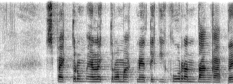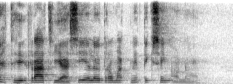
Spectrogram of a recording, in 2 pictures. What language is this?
Javanese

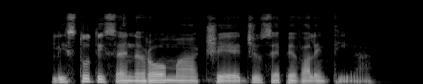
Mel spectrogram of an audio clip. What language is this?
Esperanto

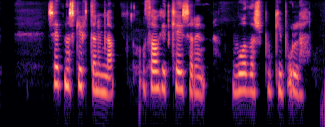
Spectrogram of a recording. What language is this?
Icelandic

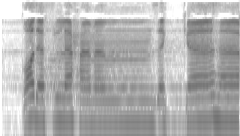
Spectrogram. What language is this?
Arabic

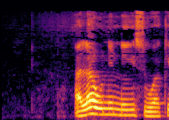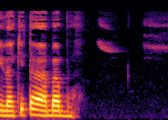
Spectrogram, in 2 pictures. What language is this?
Bankon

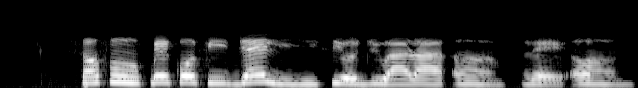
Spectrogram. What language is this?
Yoruba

